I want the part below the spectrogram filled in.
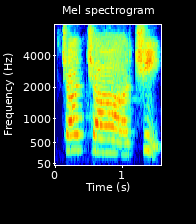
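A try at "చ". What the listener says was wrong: No. Just plain one. Don't give any stress on it. Cha, cha, cha, cha, chi. Don't give any stress for that letter.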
